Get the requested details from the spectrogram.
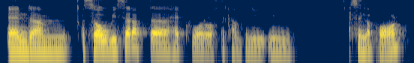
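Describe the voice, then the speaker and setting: A man with a German accent speaks at a fairly slow pace. His voice is fairly high, with a dark, mellow tone and ordinary pitch variation. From Germany, Stuttgart. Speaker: tech startup founder and CEO. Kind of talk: interview.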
